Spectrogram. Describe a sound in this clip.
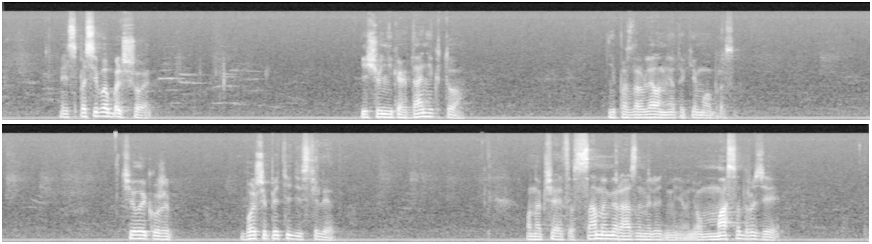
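A man speaks calmly in short phrases with long pauses, heard through a microphone in an echoing room.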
